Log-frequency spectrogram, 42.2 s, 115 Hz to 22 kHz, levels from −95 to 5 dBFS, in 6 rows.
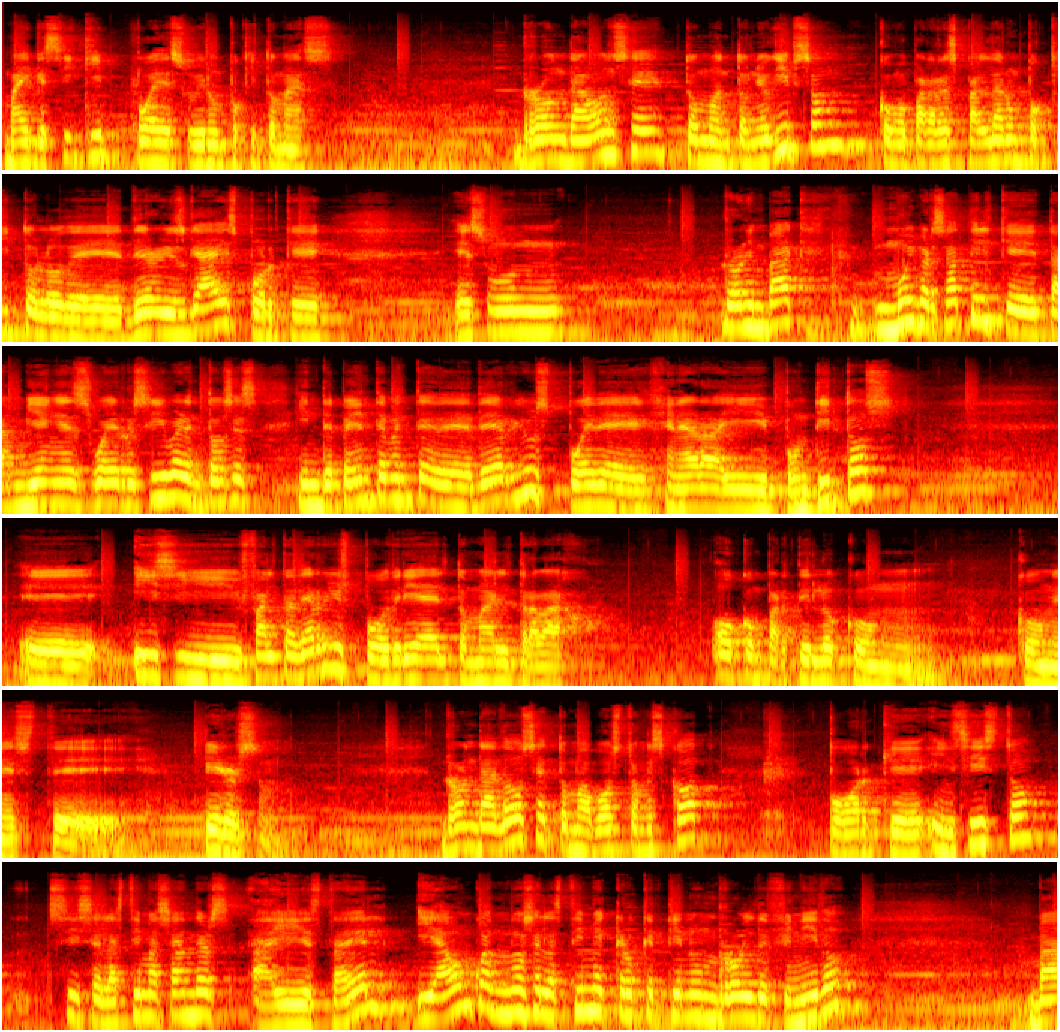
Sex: male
